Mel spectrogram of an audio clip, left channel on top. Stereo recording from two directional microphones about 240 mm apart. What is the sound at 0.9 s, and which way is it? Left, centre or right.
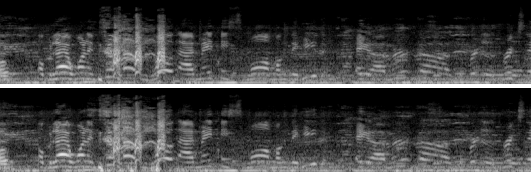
Speech, right.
